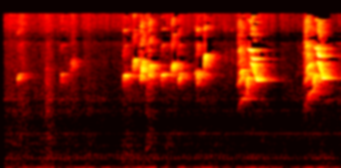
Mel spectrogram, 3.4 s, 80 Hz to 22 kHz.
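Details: European goldfinch song recorded on 25 August 2021: short bursts of high, tinkling twittered notes with quick chirps and trills in clusters, separated by brief pauses, over a steady low electrical hum.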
